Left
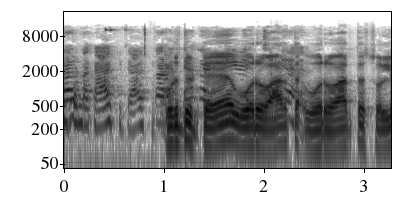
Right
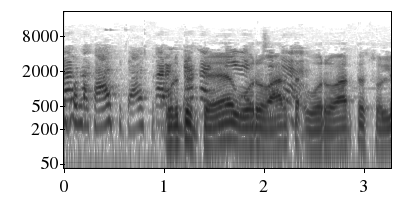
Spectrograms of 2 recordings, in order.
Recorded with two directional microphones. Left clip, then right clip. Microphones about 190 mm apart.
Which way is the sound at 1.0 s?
30° left (ahead or behind).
